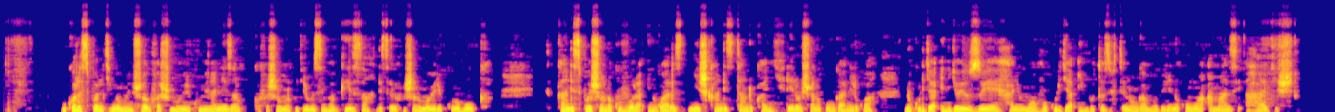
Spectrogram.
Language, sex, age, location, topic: Kinyarwanda, female, 18-24, Kigali, health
